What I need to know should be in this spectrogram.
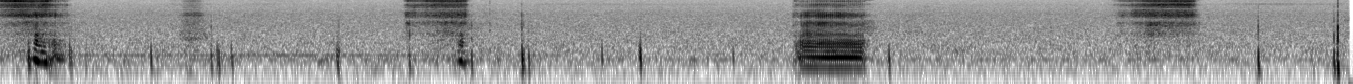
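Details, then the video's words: Pug snoring: soft breathy broadband snores come in bursts about every four seconds, one louder rumbling snore near the middle, with quiet room hush and faint clicks between breaths. "Мопс храпит."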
